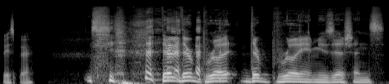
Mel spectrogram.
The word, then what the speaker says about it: Sbassbear: where we were like it's it's spazz bear what else could it be and then and then i think he emailed us directly it was like it's pronounced bass bear they're brill they're brilliant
